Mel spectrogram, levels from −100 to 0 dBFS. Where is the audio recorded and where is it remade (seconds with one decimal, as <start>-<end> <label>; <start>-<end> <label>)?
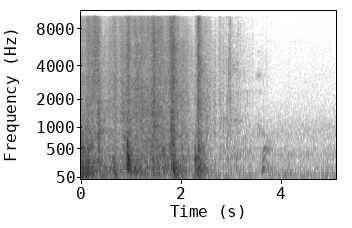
0.0-2.5 remade; 2.5-5.1 recorded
